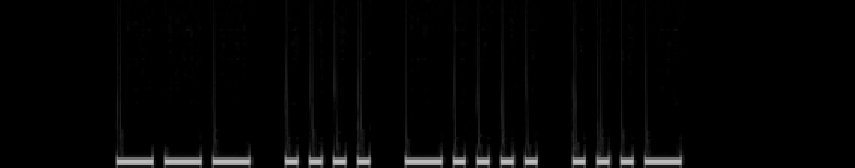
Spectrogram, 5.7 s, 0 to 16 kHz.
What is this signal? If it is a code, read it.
Morse code, heard as a keyed tone, about 15 wpm, 700 Hz. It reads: OH6V
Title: DXCC-100 Call Signs - 4 Characters - Repeated 2x - 15wpm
